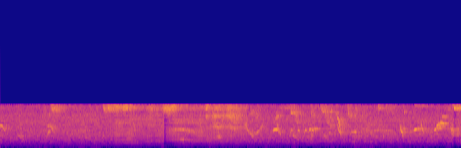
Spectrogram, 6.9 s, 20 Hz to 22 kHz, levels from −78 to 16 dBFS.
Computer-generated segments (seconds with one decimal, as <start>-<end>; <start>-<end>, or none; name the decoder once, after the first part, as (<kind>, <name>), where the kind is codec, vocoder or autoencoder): 1.7-3.7 (codec, SNAC)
